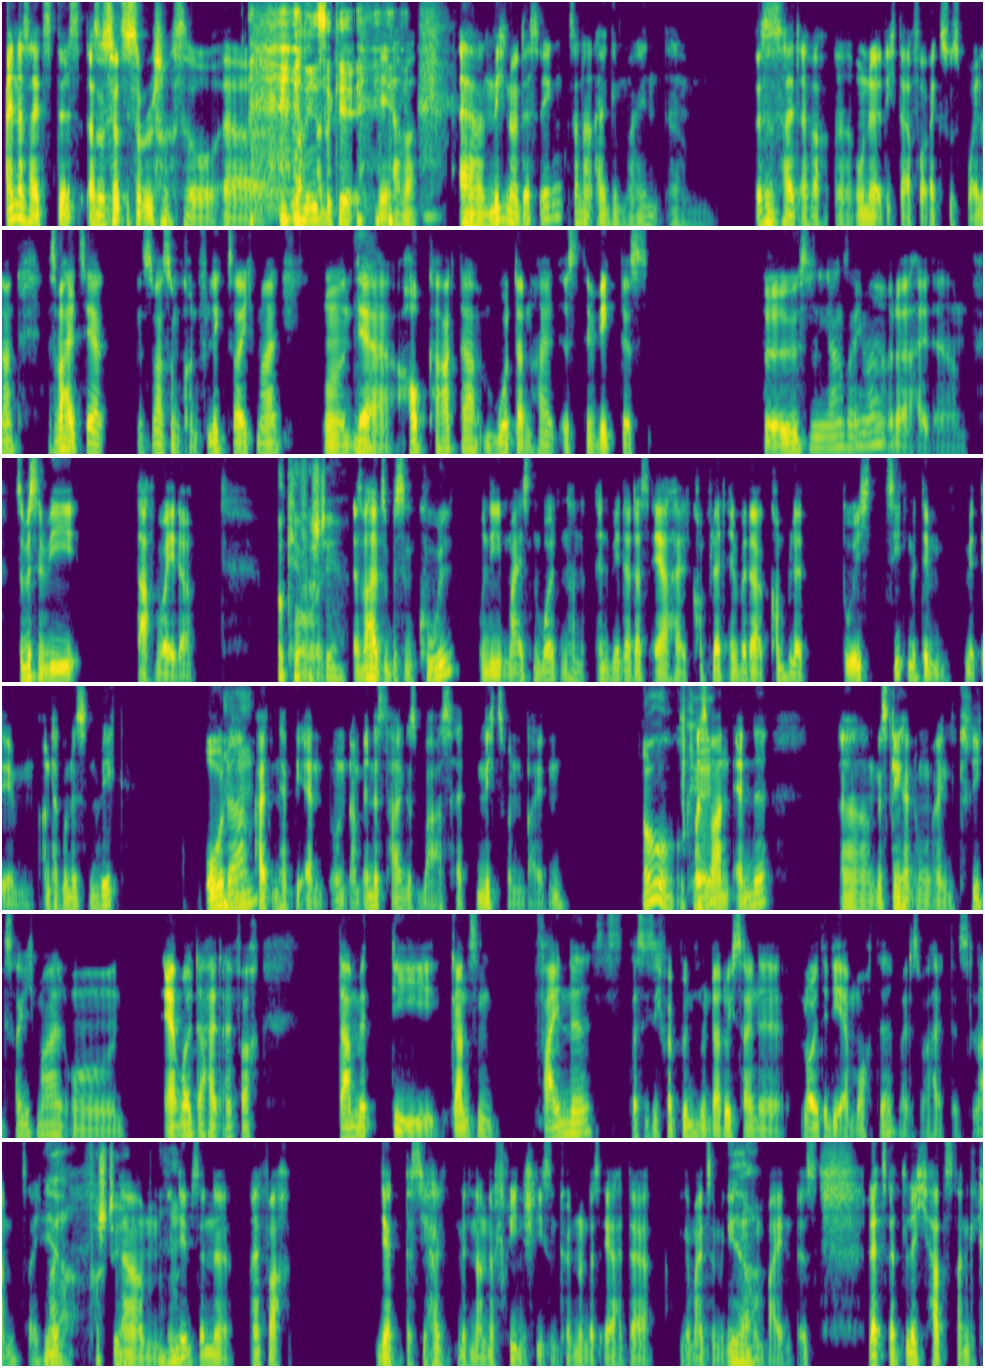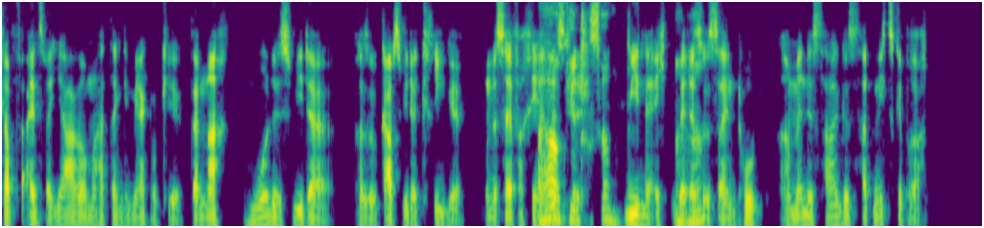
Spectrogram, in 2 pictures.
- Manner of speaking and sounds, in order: laugh
- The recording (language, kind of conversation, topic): German, podcast, Warum reagieren Fans so stark auf Serienenden?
